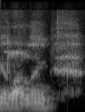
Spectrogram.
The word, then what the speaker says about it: Lalane: Now, did I pronounce that right? Yes. Okay, Destiny Lalane.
